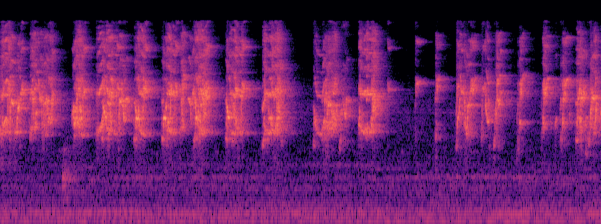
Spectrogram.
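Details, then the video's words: Lovebird from Bukittinggi, West Sumatra, a single unpaired fighter bird singing in the gacor orkestra style: rapid bursts of shrill, buzzy chattering notes, about one burst per second, with brief pauses between phrases. "Burung Lovebird Gacor Orkestra"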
